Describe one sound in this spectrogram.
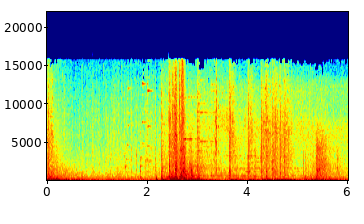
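Flames roar after an explosion.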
